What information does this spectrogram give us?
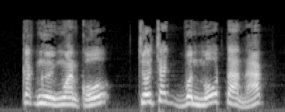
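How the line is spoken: Angry shout. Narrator (Vietnamese): Vân Giật Long tức giận quát

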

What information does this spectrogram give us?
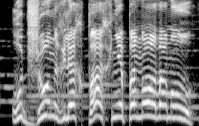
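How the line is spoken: Cried out. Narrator (Belarusian): крыкнул паўлін мор

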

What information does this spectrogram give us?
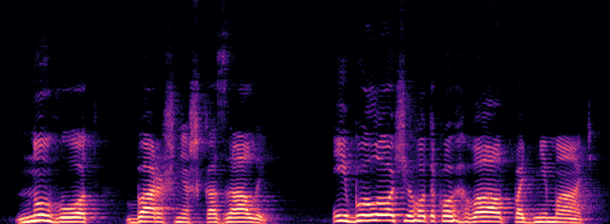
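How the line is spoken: Crowd grumbling reluctantly. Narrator (Russian): нехотя расходясь, ворчала толпа

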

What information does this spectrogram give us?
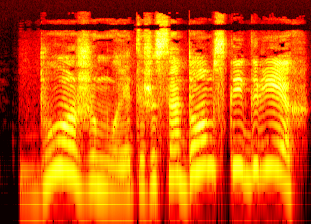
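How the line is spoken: Exclaimed. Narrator (Russian): воскликнул отец Диллиген

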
